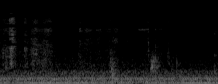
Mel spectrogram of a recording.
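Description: A page of a picture book being turned by hand: paper rustling and sliding, with a few soft crinkles, over a faint steady hum.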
